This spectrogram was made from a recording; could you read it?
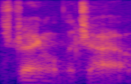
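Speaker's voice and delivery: soft, low whisper. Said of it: "Why are you whispering to me".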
